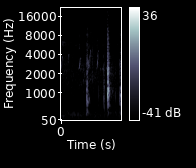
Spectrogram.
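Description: Three short clucking calls from a labuyo rooster, the middle one loudest, spaced unevenly over a quiet background.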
